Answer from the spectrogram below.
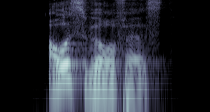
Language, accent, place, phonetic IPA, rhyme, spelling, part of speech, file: German, Germany, Berlin, [ˈaʊ̯sˌvʏʁfəst], -aʊ̯svʏʁfəst, auswürfest, verb, De-auswürfest.ogg
- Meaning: second-person singular dependent subjunctive II of auswerfen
